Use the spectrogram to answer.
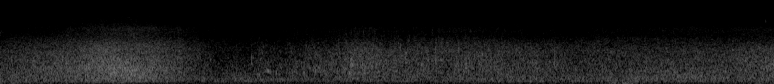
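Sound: ocean waves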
